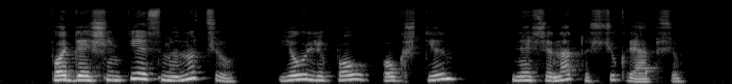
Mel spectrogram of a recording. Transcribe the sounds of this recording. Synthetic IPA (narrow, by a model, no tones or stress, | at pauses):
poːd̪ʲɛʃʲɪmʲt̪ʲiɛsmʲɪnʊt͡ʃʲuː | jɛʊlʲɪpɐʊɐʊkʃʲt̪ʲɪn | nʲɛʃʲɪnɐt̪ʊʃʲt͡ʃʲuːkɾʲæːpʲʃʲʊ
